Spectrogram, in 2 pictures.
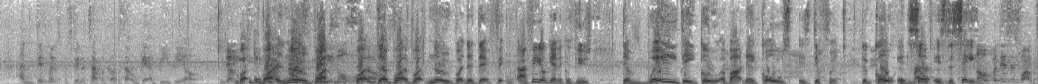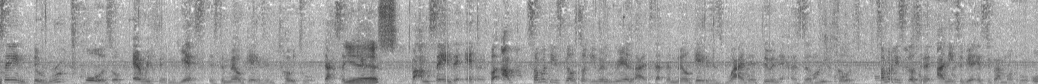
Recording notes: Sorry for the bad audio this week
